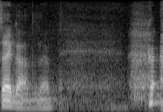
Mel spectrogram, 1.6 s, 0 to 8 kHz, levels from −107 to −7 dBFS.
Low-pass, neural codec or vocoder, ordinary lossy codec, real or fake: none; none; none; real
